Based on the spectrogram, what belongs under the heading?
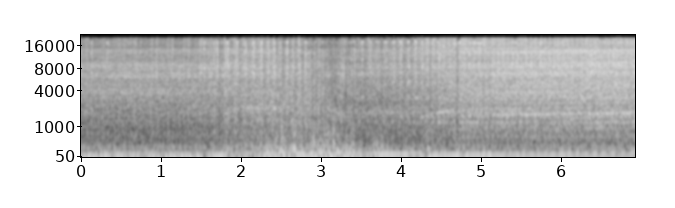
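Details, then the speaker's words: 1986 Rolls-Royce Silver Spirit II V8, parked since 2022, idling just after all 8 replaced: loud idle, much better but uneven low beat with occasional stumble, slight misfire remains; dislikes full throttle, owner suspects fuel next. "Right, she's better. A lot better. Still misfiring ever so slightly."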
